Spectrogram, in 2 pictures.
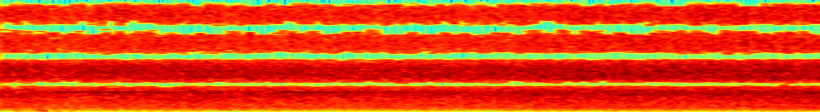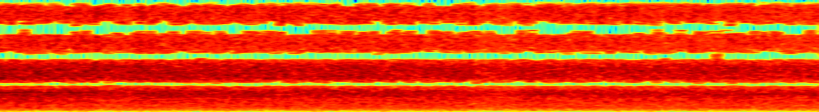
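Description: Heavy rain falling steadily in a thunderstorm, an even rushing hiss. Faint wind-chime tones ring now and then.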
